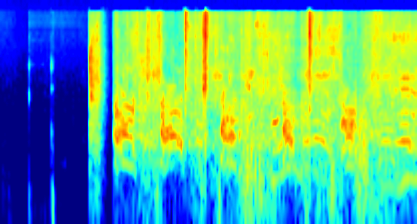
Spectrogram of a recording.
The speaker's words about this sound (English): He's speaking Malinois. I don't know. I don't speak Malinois. So I don't know what the dog is saying. It's French. So he's speaking French. The dog is speaking French. Dutch dog.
